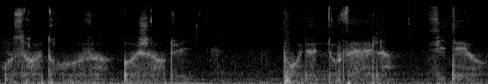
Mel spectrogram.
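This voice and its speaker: A man is whispering at a very slow pace. Noticeable background noise sits behind him. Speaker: ASMR creator and school teacher. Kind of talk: ASMR whisper video to the camera. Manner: whispered, soft-spoken.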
